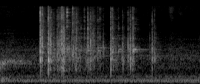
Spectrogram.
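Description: Plastic Helicopter Cube puzzle clicking as an edge is turned to move a center piece into place: a quick run of small clicks, then a few lighter ones.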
